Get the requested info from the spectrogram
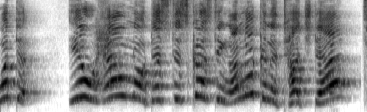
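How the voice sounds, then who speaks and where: Pitched extremely high, this is a put-on character voice. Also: moderate pace. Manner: disgusted.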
